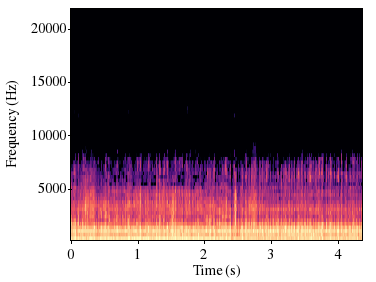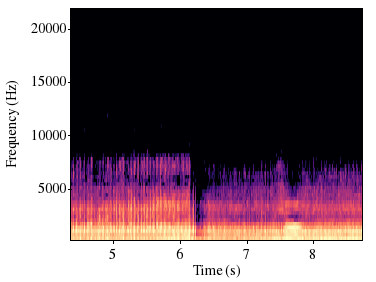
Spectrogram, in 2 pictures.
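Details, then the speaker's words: Allis-Chalmers WD tractor with WD45 engine, first start attempt, in neutral: low, lumpy engine beat with uneven firing that never settles; rough running, carburetor suspected, not confirmed. "sure carburetor is not happy"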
